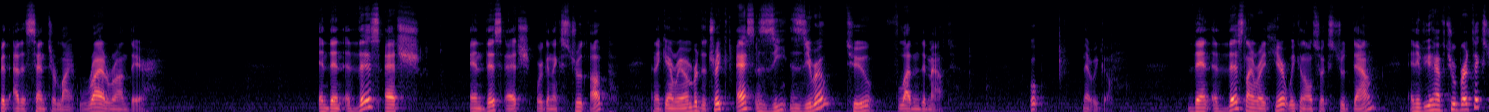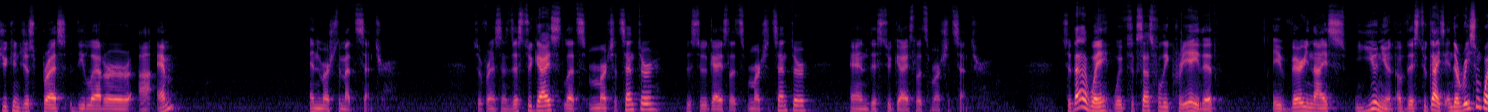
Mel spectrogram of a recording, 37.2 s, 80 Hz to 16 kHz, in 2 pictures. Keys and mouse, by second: 0.8 click, 1.4 click, 2.9 click, 4.0 click, 4.8 2, 5.3 shift+click, 5.7 shift+click, 6.4 e, 7.4 click, 8.7 s, 9.6 KP_0, 11.3 click, 11.7 middle click, 12.8 KP_1, 13.6 shift+middle click, 14.9 click, 15.7 e, 16.6 click, 17.3 1, 17.6 click, 19.8-20.7 drag, 21.4 click, 22.2 m, 23.3 click, 24.2 click, 25.5 m, 26.6 click, 27.0 m, 28.4 click, 29.3 click, 31.0 click, 33.0 s, 33.1 z, 33.3 KP_0, 34.2 click.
